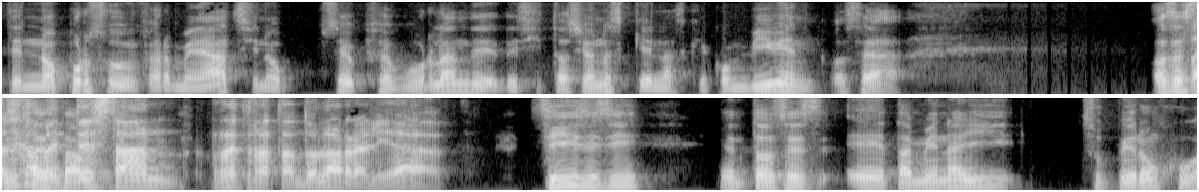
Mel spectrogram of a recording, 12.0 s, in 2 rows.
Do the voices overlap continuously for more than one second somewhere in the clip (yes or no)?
no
